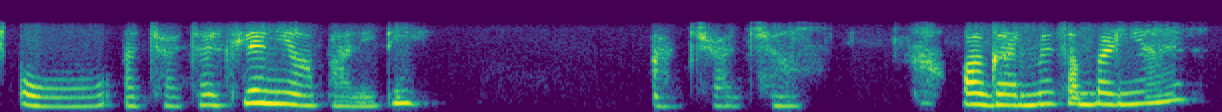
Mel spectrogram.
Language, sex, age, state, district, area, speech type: Hindi, female, 18-30, Madhya Pradesh, Chhindwara, urban, conversation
